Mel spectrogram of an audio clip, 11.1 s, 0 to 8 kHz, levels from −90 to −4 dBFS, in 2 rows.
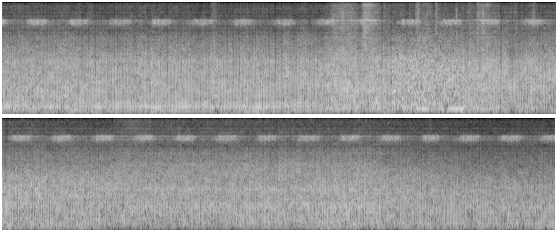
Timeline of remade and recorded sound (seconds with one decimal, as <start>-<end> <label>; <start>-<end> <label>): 0.0-3.9 remade; 3.9-4.6 recorded; 4.6-11.1 remade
